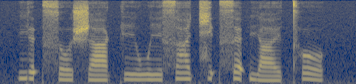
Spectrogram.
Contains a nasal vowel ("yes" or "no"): no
